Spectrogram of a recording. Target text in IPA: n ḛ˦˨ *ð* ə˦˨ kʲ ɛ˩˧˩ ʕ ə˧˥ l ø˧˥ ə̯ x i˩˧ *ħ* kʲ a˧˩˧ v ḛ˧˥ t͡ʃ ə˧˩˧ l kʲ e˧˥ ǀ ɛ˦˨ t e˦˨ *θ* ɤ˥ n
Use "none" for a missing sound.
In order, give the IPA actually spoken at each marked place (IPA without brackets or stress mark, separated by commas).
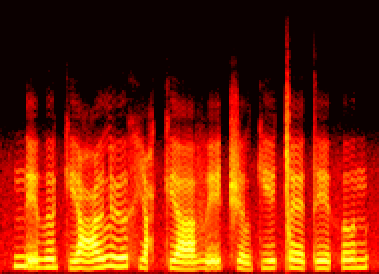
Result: ð, ħ, θ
